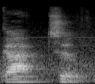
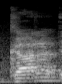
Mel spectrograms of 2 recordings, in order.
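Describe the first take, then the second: First: The word 'to' is said in full. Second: The 'to' shrinks to a short schwa.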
